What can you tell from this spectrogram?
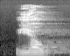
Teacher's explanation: واولین نرم آواز کے ساتھ جلدی پڑھیں گے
